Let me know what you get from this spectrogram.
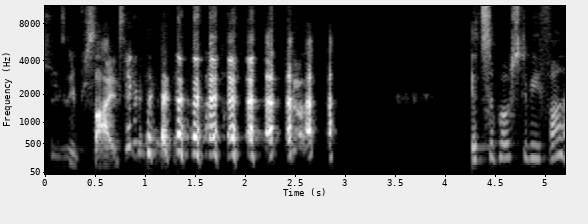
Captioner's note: chuckles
